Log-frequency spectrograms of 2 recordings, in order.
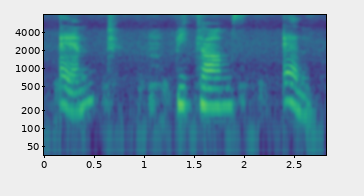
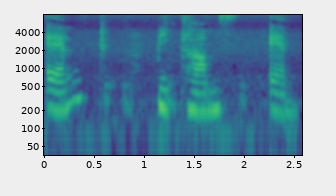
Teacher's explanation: Because the d sound at the end of and is omitted. And this is very common in daily conversation to speed up speech. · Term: apocope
